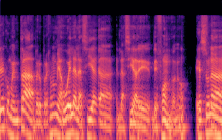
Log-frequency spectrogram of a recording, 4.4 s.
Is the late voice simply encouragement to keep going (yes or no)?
yes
